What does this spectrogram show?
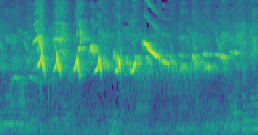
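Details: Greater green leafbird in a cage before being hung up, pouring out quick chattering, slurred chirps in a dense stream, ending in softer, trailing twitters with faint background noise.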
